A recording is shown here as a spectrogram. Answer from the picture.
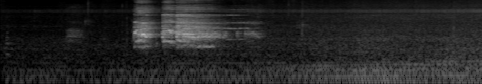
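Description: A loud bird call about two seconds in: a short first note, then a longer harsh note that fades out, about a second and a half in all.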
